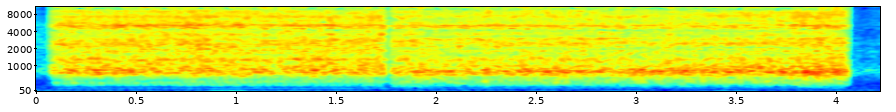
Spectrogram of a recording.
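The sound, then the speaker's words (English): An ATV engine runs loud and steady while being ridden along ATV trails in the woods, a constant rough mechanical roar with a brief dip partway through, then cuts off abruptly at the end. No one speaks. “It gave me a spot in the middle of the woods that's kind of close to my house, but it looks like it's along ATV trails, so we're on the ATV and let's go see where it takes us.”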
